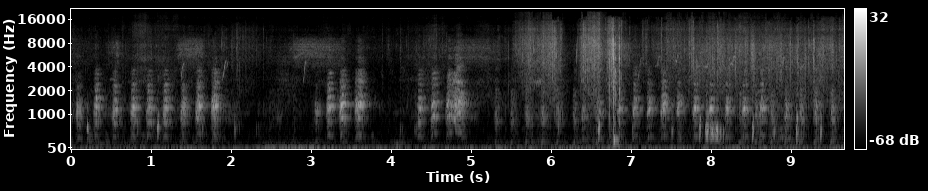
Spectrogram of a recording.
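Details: Free-range farm hens with new baby chicks: bursts of rapid, rhythmic, nasal clucking in short runs separated by pauses, plus a sharp knock and faint higher peeps.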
